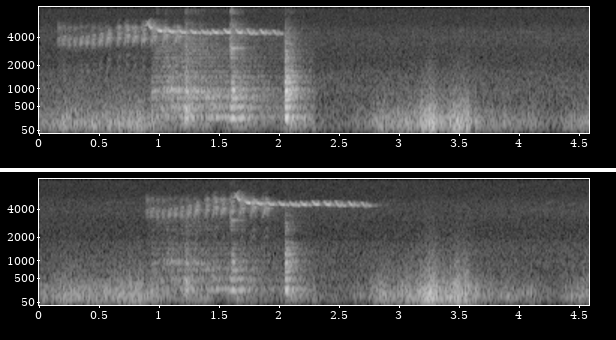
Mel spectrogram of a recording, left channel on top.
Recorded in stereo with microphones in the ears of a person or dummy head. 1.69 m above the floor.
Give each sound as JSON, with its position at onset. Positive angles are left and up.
{"t": 0.9, "sound": "a drawer", "side_deg": 50}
